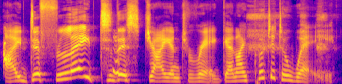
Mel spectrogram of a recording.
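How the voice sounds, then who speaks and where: Woman podcast host, lively sing-song read, giggly, reading a dream diary to a guest. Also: fairly low pitch, slow. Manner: giggly, reads with frequent laughter.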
